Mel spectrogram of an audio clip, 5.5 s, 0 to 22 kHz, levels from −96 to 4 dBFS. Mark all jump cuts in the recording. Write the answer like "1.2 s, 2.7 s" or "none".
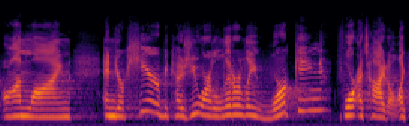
4.4 s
